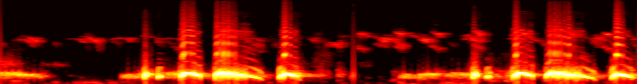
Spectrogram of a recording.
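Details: Lure recording of a spotted dove for a loudspeaker: two full phrases of hoarse coos, each opening with a soft low murmur and short notes, then a long falling coo and a short ending coo.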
